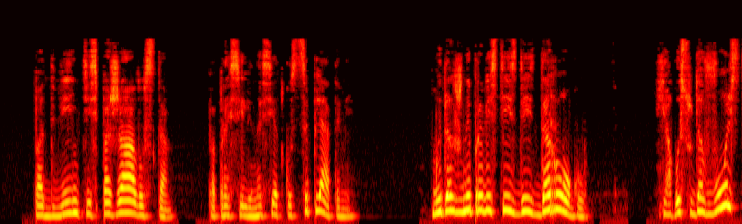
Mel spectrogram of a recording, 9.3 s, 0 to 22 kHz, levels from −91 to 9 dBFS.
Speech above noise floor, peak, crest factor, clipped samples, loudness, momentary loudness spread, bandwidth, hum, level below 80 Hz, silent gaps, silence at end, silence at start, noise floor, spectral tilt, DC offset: 54 dB; -4 dBFS; 18 dB; under 0.1%; -21 LUFS; 14 LU; 11 kHz; none; -66 dBFS; none; 0.05 s; 0.45 s; -75 dBFS; -5 dB/octave; under 0.1%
